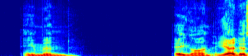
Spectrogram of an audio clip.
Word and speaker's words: Aegon: Aegon.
